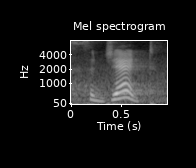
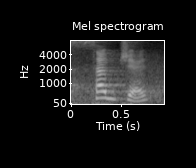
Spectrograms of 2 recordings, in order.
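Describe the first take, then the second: First: SubJECT, short sub and strong JECT; stress on second syllable. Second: SUBject, first syllable stressed, second short. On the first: Lecturer showing students the verb, subJECT stressed on JECT. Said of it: "stress falls on the second syllable". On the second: Lecturer showing students the noun, SUBject stressed on SUB. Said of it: "stress falls on the first syllable". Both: Shown as a demonstration.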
